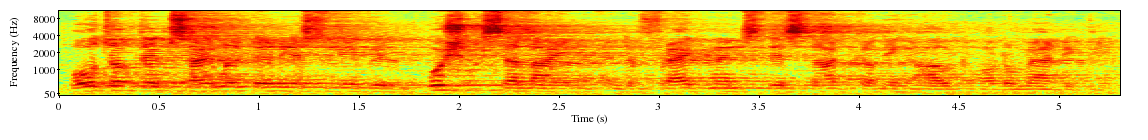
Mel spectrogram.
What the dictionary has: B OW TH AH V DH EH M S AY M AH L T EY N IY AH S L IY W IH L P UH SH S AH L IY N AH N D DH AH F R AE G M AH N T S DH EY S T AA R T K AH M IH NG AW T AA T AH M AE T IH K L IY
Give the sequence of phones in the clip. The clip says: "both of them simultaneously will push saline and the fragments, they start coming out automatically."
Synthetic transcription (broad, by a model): B OW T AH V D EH M S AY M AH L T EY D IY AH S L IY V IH L P UH SH S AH L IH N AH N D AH F R AE G M AH N T S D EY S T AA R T K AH M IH NG AW T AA T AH M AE T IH K L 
